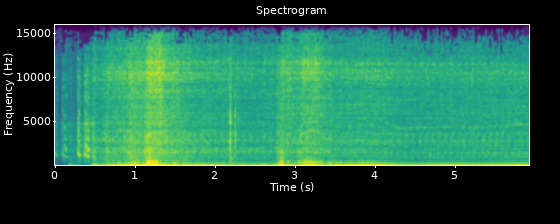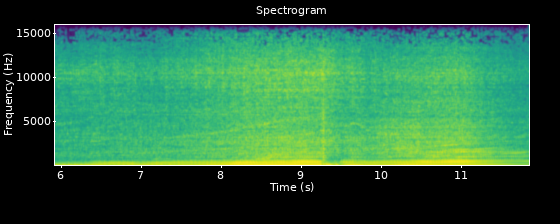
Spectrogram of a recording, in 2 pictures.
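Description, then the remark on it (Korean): A motorcycle engine is restarted near Yeongdeok during a long road trip: it fires up and settles into a steady rumble, then revs up with rising pitch as it pulls away, the throttle swelling and easing again. “다시 시동을 걸어 영덕쯤에 왔을 때 컵라면에 몇만 건져 먹고 마음이 급해 다시 시동을 켠다.”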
